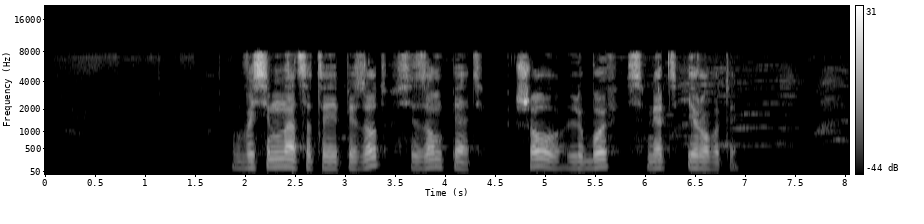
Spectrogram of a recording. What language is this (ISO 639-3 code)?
rus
